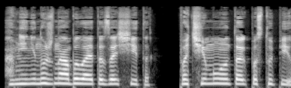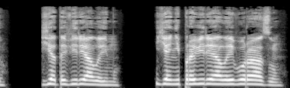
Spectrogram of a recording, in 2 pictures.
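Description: A man voicing a drunk, tearful young woman mage who sobs and accuses, slurred and shrill. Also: fairly even intonation, normal speed, darkish tone, smooth, no room sound, clean studio sound, lightly acted. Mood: sobbing. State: crying.

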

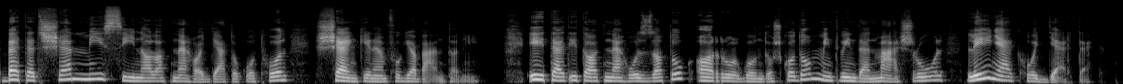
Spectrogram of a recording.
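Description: A woman's voice: deep voice, expressive. Brief: a woman voicing a cheerful, playful boy neighbor in a storybook. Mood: jaunty. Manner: jaunty, playful.

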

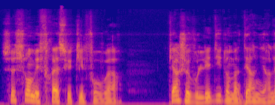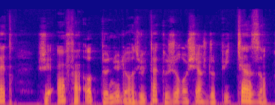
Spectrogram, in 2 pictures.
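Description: A man's voice: on the low side, lively intonation, normal speed, a little mellow, no echo. A man voicing a boastful, exuberant male painter who talks grandly and at length. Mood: grandiloquent. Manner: grandiose, voluble.

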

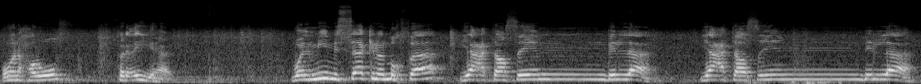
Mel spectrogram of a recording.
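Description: A man teaching a tajweed lesson on Quran recitation. He drawls sample words slowly, repeats them, and quizzes the class. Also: high voice, warm tone. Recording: dull lo-fi with faint background noise.

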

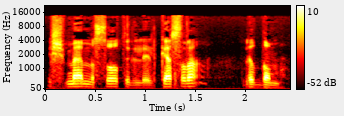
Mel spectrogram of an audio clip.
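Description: A man of middling pitch recites example words slowly and with care, then explains them briskly in a religious lesson. His voice comes through dry and close on the microphone. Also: fairly even intonation, vocal fry, darkish tone, dry recording. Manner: slow drawn-out recited examples between quick explanations. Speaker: Quran recitation teacher giving examples. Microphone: lecture microphone.

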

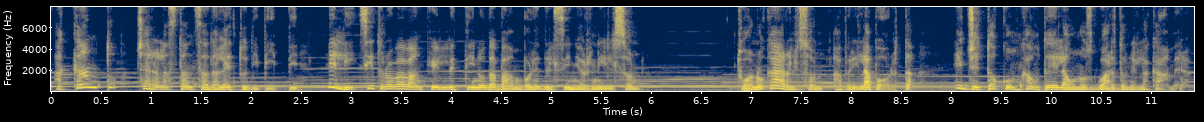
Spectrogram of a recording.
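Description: Expressive woman reading a storybook aloud. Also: low-pitched, moderate pace, music in the background. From Italy. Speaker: audiobook reader. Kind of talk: scripted narration.

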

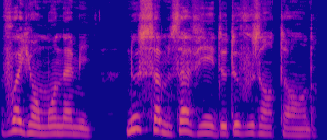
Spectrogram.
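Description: Gentle young wife coaxing her husband, earnest and sweet, storybook reading, woman doing it. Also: on the low side, lively intonation, a little slow, breathy edge. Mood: teasing.

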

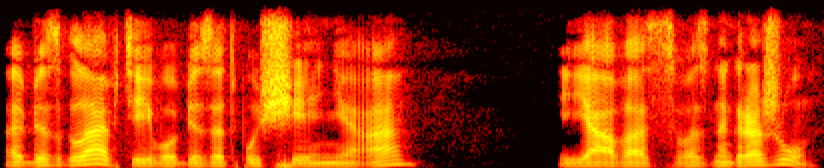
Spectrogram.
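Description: A gloomy, weary court official, as a male narrator puts him on, coaxing in a low, soft voice in an audiobook. He talks slowly and patiently. The sound is dry and a touch muffled. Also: clear, resonant tone, dry recording, natural voice. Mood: pleading.

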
